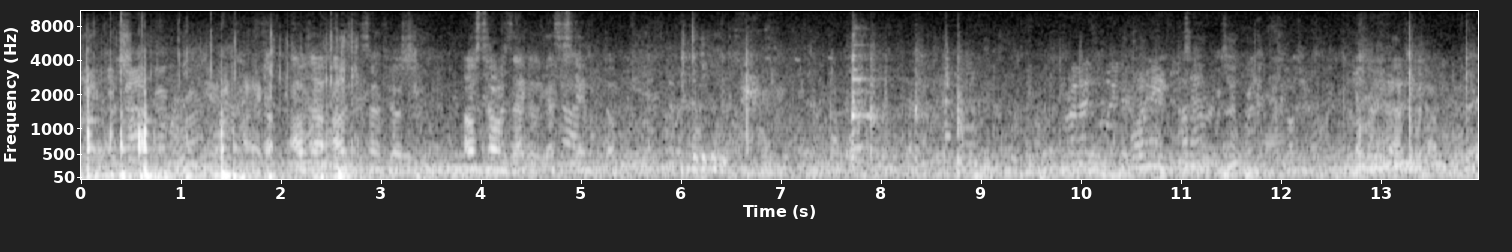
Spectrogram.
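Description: Young men chatter and call out nearby outdoors.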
